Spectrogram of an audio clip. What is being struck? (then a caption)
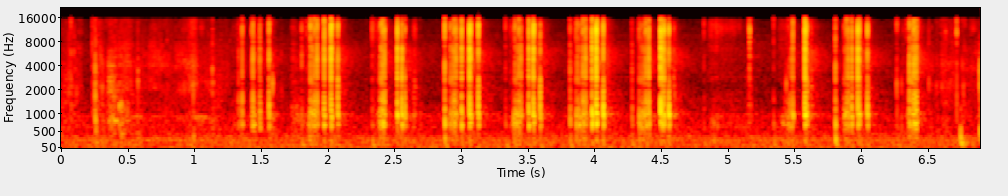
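Strappy flat sandal with faux leather straps and footbed. Long painted nails tap and scratch the tan footbed and metallic faux leather straps of a flat strappy sandal lying on the floor. They make quick, bright, scratchy clicks and rasps in irregular bursts, with short pauses between them. The sound stays soft and dry, with no ring after each stroke.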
